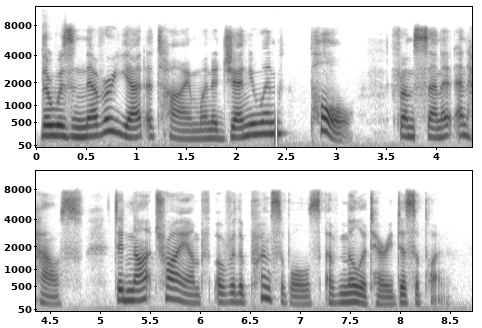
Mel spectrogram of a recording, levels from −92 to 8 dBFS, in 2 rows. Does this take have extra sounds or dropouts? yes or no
yes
